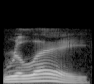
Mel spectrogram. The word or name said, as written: relay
